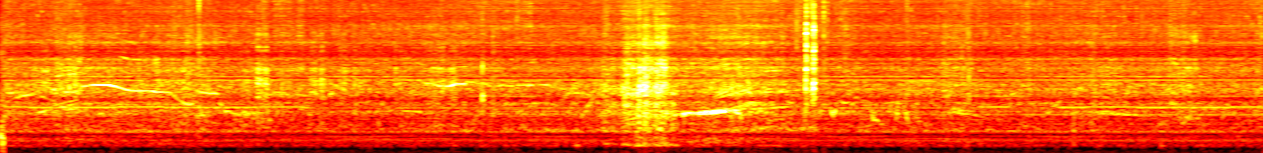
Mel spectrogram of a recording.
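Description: A paintbrush stroking a liquid finish onto a steel anvil: soft brushing scrapes, louder for a moment about six seconds in, then a couple of sharp clicks about a second later.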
